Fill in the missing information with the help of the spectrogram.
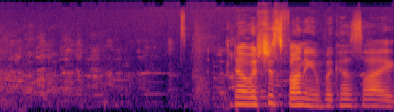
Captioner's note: laughter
